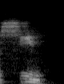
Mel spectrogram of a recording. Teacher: نون جب میم سے ملے گا تو نون کی جگہ میم کی آواز نکلے گی، یعنی سین نہیں بولیں گے بلکہ سیم جو ہے وہ اس کی آواز میم کے ساتھ مل کر آئے گی، سیم پڑا جائے گا، یعنی آخر میں میم کی آواز آئے گی، نون کی آواز نہیں آئے گی۔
